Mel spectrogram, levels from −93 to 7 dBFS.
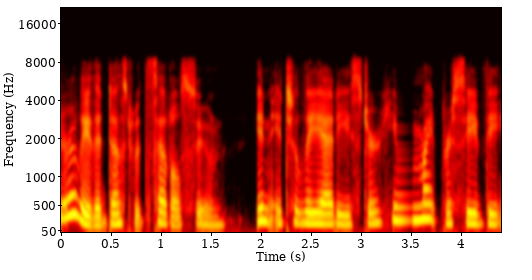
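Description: Speech passed through a call codec whose top end stops near 8 kHz, and from 3.36 to 3.53 s a call audio freeze occurs. The sound stalls and is stretched into a fading buzz or hiss for about 145 ms, likely packets delayed long enough to drain the jitter buffer. Playback then resumes where it paused, so nothing is lost but everything after arrives later.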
